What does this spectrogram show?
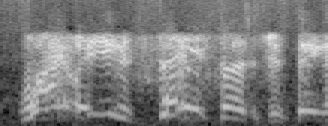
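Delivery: mock-indignant wife asking why; imitating his wife. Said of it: "She goes".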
